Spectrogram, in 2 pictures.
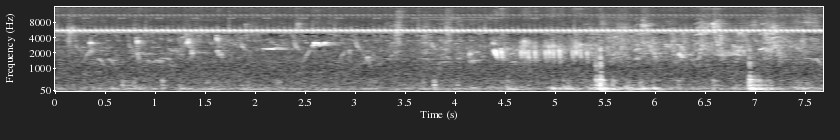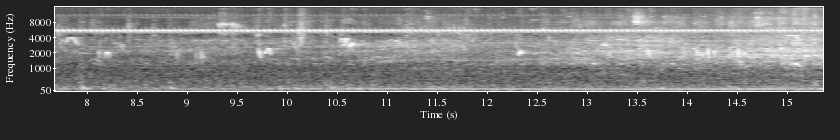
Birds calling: White-browed Sparrow-Weaver (Plocepasser mahali)

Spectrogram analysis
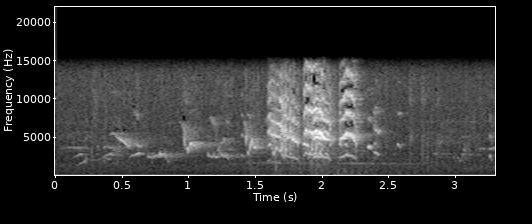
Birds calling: Rufous Chatterer (Argya rubiginosa)

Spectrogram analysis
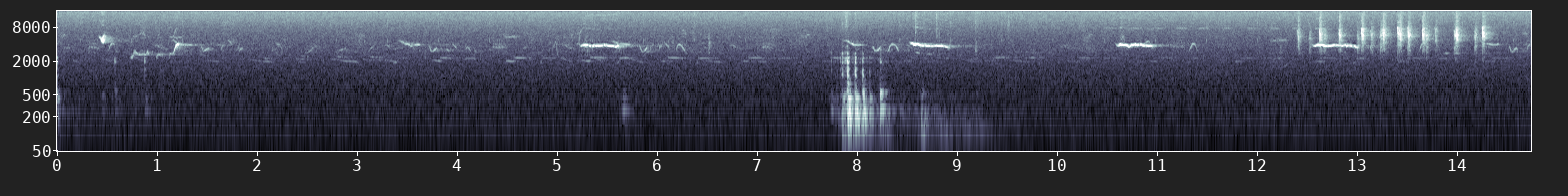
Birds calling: Red-backed Scrub-Robin (Cercotrichas leucophrys), Little Weaver (Ploceus luteolus)

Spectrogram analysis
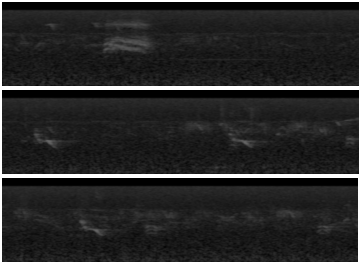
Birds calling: African Black-headed Oriole (Oriolus larvatus)

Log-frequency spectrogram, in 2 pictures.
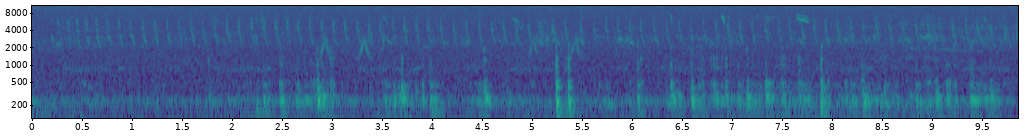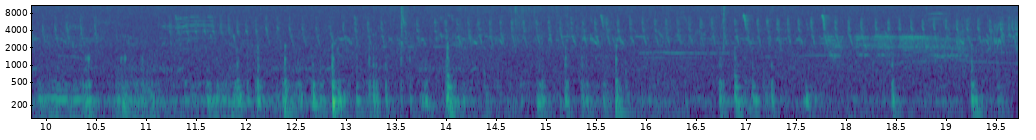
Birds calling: Gray-backed Camaroptera (Camaroptera brevicaudata)

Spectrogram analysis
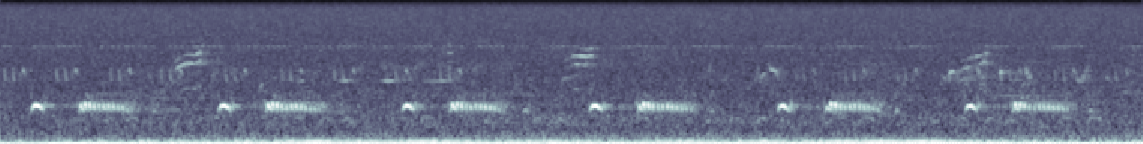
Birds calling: Gray-backed Camaroptera (Camaroptera brevicaudata), Sulphur-breasted Bushshrike (Telophorus sulfureopectus)

